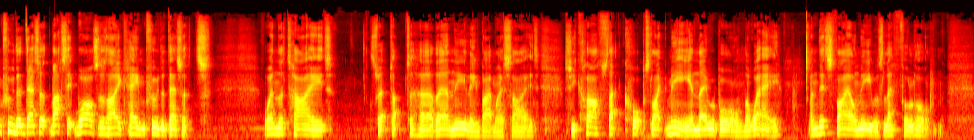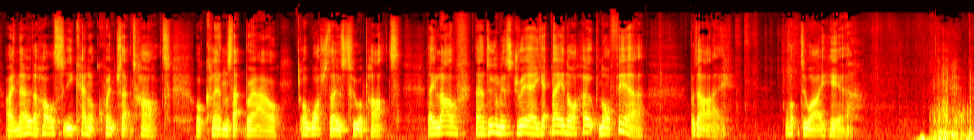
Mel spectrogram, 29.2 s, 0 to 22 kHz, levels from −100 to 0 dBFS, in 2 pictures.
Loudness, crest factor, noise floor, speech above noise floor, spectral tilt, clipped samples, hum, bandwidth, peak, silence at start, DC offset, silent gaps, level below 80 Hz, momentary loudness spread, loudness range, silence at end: -19 LUFS; 20 dB; -52 dBFS; 33 dB; -4.5 dB/octave; under 0.1%; none; 16 kHz; 0 dBFS; 0 s; under 0.1%; none; -40 dBFS; 11 LU; 4 LU; 0 s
